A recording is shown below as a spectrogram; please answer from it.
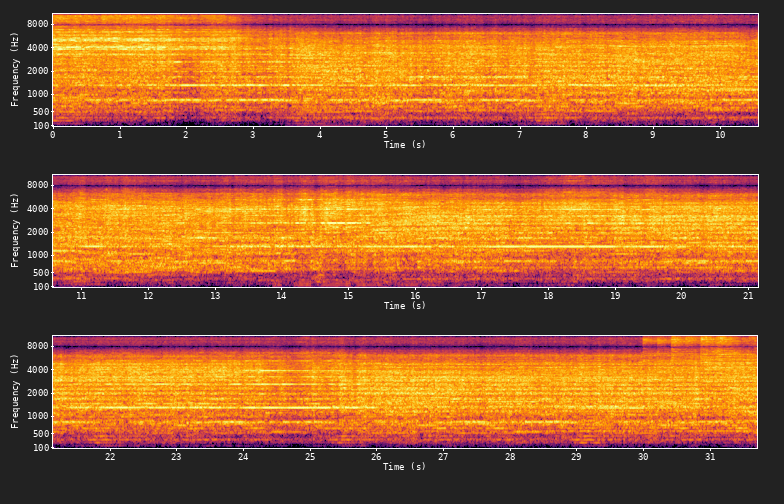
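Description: A live noise-rock band playing a dense, steady wall of distorted guitar noise with long held tones, without a clear beat; the low end swells in the middle.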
